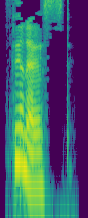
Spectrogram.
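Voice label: "thinnest", British English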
